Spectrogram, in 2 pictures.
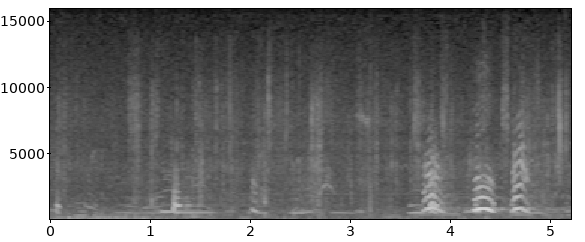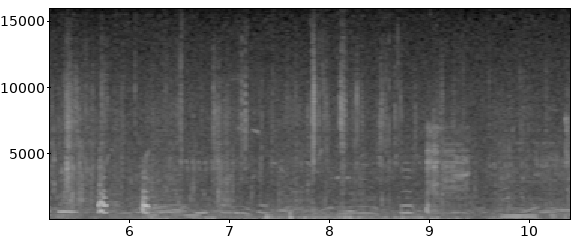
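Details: Tundra swans (Cygnus columbianus), recorded 26 February 2012, give bugling, hooting honks, a few loud ones rising above a steady chatter of many distant calls from the flock.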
